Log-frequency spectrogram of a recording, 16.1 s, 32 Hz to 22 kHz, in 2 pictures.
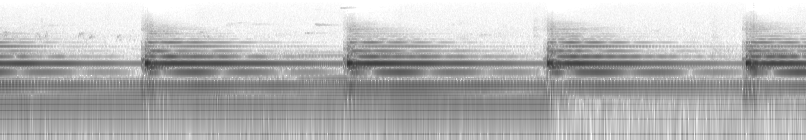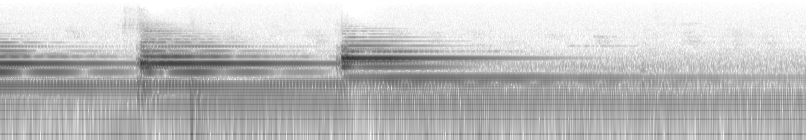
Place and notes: Pairana (PV), Italy - Autumn morning close to countryside
Birds, dogs, church bells, a distant cow. Rumblings from the sky due to airplanes landing in Milan try to corrupt the peace of this place
Pairana Province of Pavia, Italy, 20 October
